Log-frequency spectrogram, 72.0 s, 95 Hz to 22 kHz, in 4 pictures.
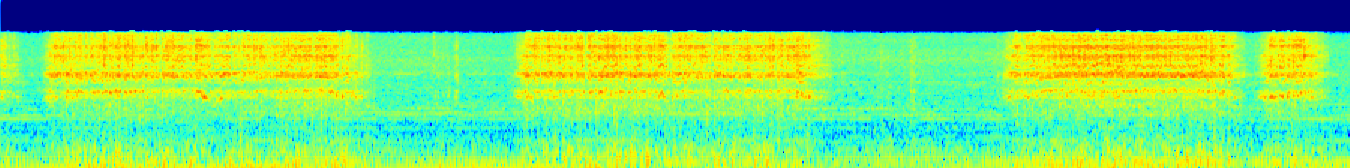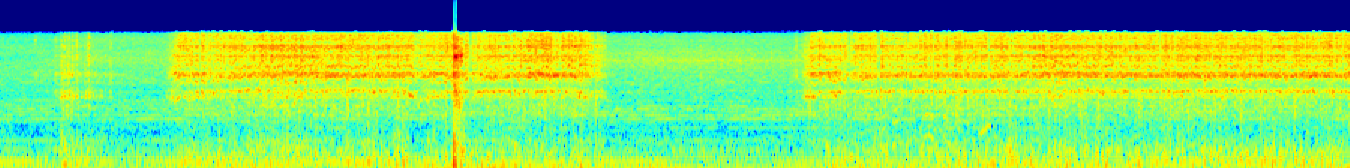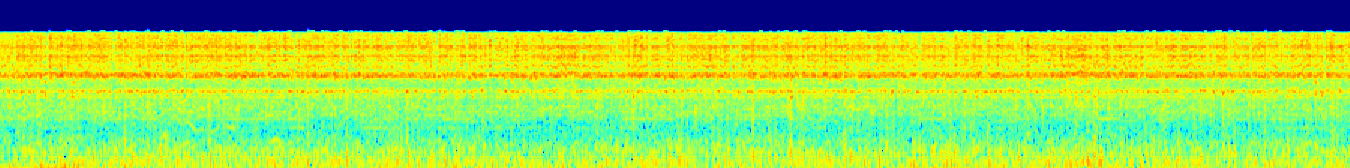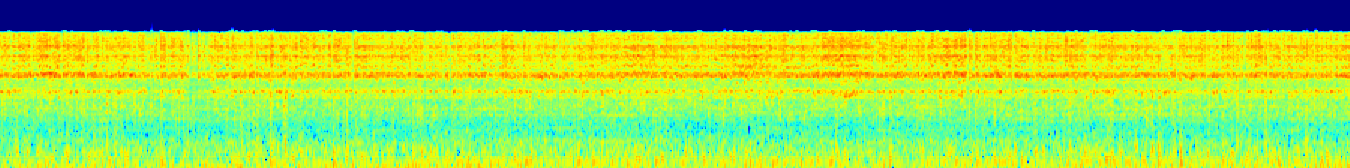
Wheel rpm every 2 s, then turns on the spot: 80, 150, 60, 50, 150, 70, 30, 160, 70, 10, 100, 160, 140, 10, 90, 160, 160, 160, 160, 160, 160, 160, 160, 160, 160, 160, 160, 160, 160, 160, 160, 160, 160, 160, 160, 160.
18-20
